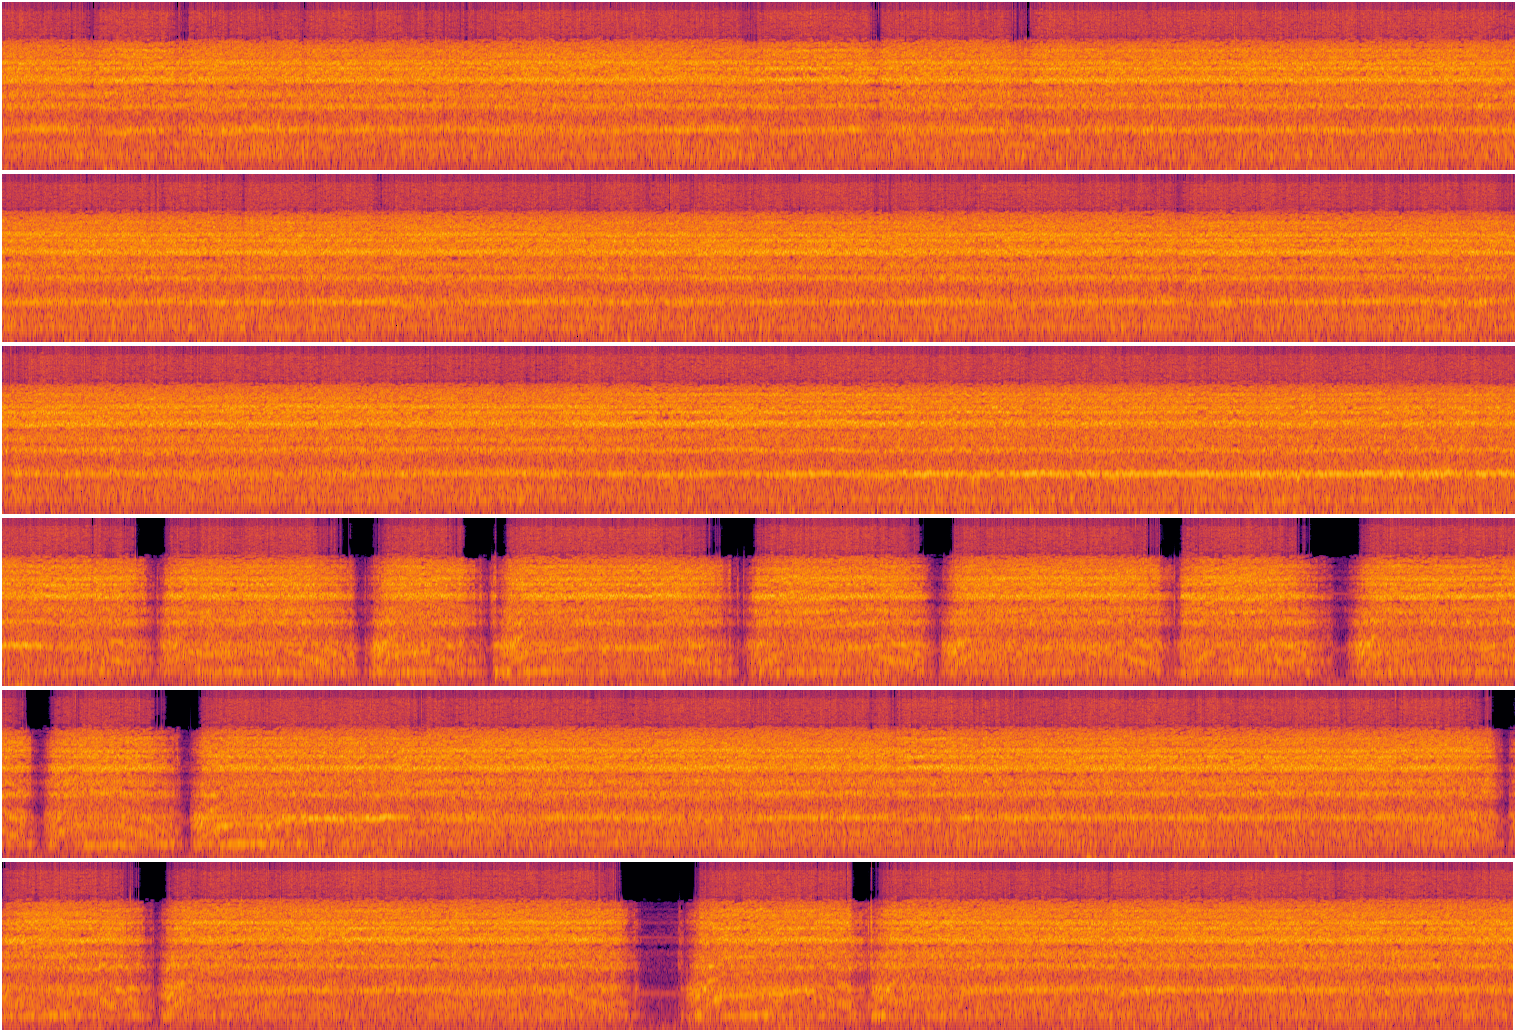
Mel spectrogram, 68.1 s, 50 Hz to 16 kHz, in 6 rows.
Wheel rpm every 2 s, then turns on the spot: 220, 230, 220, 220, 230, 230, 230, 230, 230, 230, 230, 230, 220, 230, 220, 210, 210, 150, 100, 130, 120, 120, 120, 120, 220, 220, 230, 230, 120, 190, 160, 110, 220, 220.
none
